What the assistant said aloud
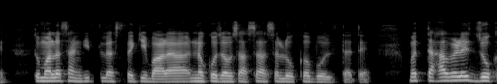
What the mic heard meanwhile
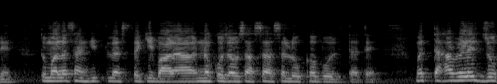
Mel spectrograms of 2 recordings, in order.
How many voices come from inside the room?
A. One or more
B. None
B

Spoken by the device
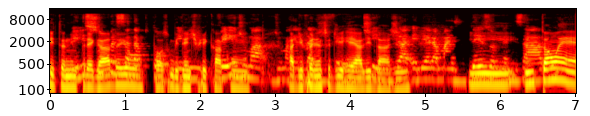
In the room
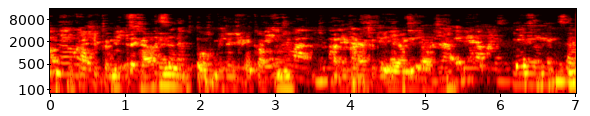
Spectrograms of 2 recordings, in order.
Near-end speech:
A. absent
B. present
A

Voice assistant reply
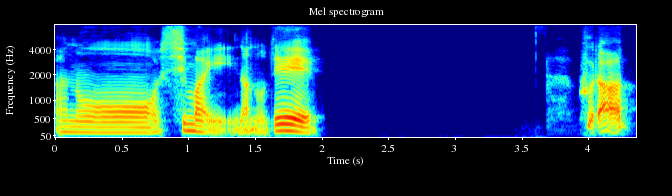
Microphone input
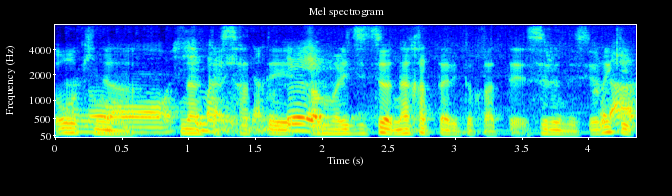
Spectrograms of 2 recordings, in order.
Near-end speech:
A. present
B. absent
A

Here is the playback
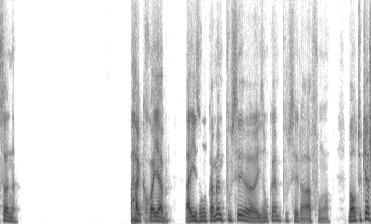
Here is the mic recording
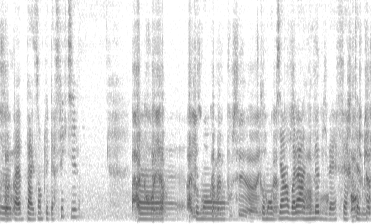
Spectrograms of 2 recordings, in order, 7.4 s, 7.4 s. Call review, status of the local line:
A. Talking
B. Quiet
A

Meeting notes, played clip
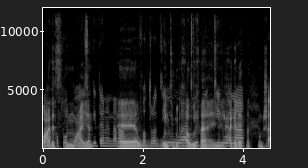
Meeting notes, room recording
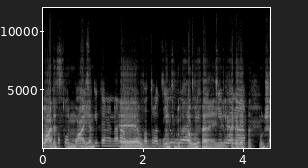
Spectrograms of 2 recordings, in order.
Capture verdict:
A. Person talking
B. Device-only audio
B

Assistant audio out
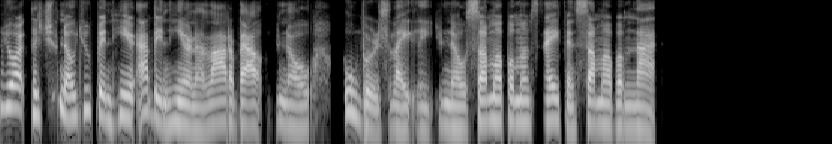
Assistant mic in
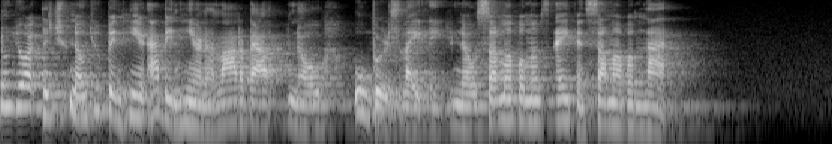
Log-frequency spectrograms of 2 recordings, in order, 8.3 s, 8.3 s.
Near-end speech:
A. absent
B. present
A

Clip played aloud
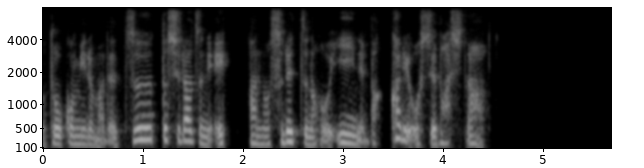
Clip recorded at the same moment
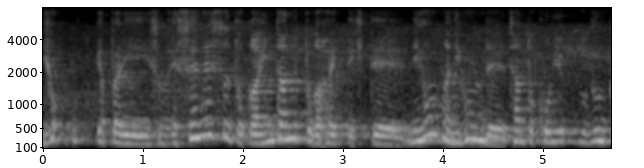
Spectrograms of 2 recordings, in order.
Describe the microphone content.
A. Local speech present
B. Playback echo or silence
A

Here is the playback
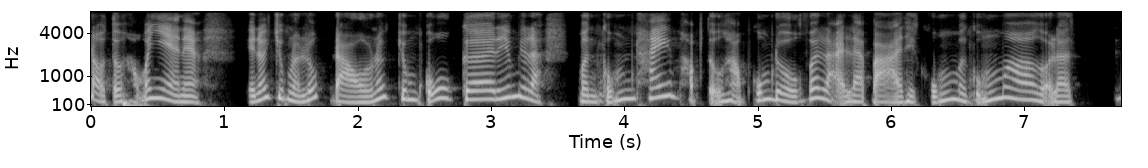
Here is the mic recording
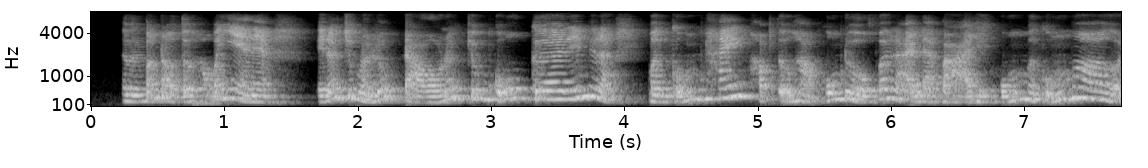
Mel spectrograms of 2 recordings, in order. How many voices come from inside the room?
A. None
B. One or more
A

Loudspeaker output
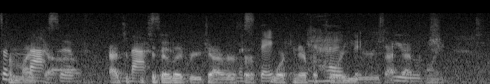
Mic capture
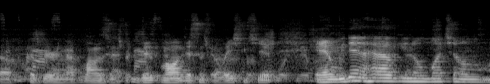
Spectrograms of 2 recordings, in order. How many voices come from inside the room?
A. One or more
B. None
A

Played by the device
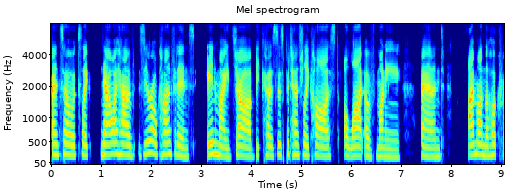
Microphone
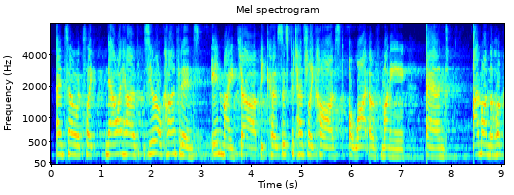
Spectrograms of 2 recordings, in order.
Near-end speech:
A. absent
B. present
A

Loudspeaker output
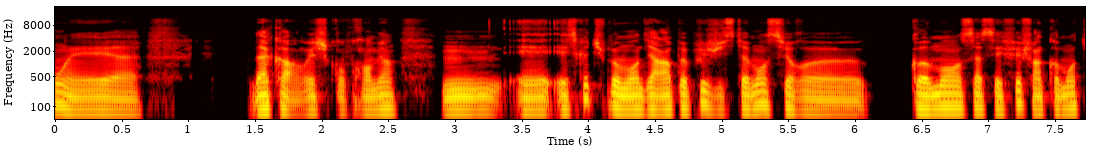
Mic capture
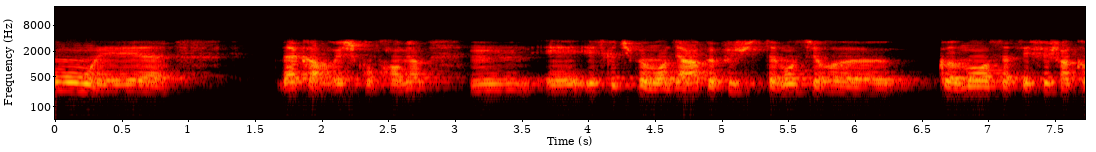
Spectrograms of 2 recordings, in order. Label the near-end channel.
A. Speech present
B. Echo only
B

